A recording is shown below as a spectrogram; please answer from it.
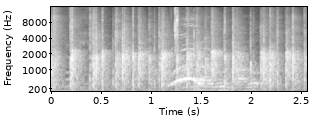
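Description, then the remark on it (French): A small group, members of a band received on a show, claps steadily and unevenly for themselves for a few seconds, with voices and a brief rising cheer-like call mixed in over the applause. “Vous pouvez vous auto-applaudir, ça sera beaucoup plus simple.”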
